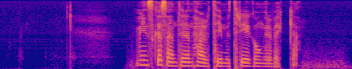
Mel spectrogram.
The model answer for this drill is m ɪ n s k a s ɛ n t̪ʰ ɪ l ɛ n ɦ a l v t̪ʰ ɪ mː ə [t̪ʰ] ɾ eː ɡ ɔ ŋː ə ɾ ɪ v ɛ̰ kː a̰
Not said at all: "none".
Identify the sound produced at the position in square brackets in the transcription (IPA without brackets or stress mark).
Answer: t̪ʰ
